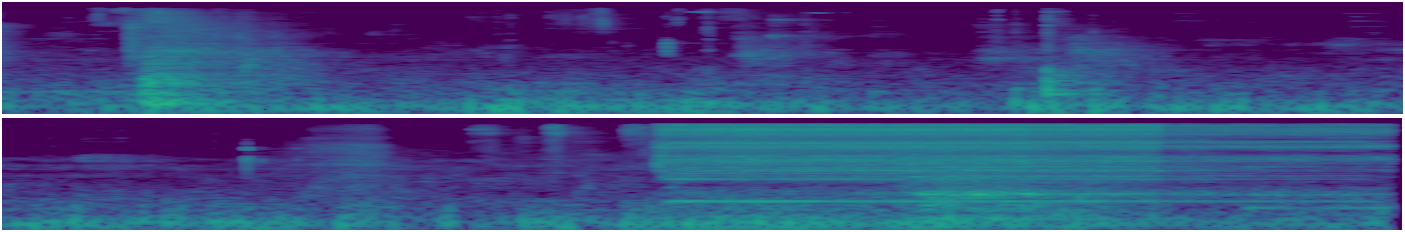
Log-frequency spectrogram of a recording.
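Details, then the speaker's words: Mechanical ratcheting and grinding ending in a steady high whine as a robotic-assisted upper thoracic pedicle screw is driven in, the spine moving under the insertion force. "the spine is moving here as we're inserting this screw and some of that force is getting is being pulled up in this trajectory here"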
